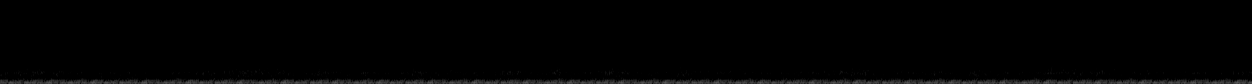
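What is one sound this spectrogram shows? A car engine idles with a steady low rumble.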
